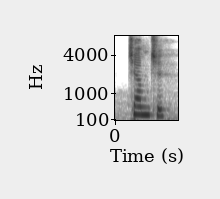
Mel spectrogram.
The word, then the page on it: chamchi: kashmiri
